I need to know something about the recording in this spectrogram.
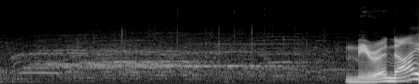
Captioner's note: crowd cheering and clapping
